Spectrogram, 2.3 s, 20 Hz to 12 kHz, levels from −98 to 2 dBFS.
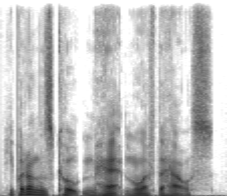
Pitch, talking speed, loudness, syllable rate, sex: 100 Hz, 290 wpm, -19 LUFS, 6.0 syllables/s, male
